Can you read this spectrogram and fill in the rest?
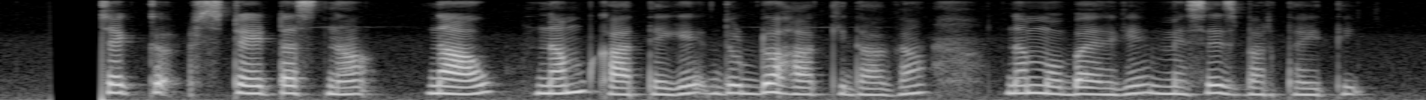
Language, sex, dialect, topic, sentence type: Kannada, female, Central, banking, statement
